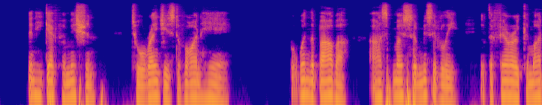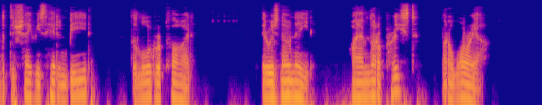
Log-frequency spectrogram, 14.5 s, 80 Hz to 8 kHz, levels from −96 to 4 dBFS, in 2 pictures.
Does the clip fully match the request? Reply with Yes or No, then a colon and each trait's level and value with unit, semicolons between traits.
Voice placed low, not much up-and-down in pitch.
Yes: low, 105 Hz; narrow, 2.2 semitones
